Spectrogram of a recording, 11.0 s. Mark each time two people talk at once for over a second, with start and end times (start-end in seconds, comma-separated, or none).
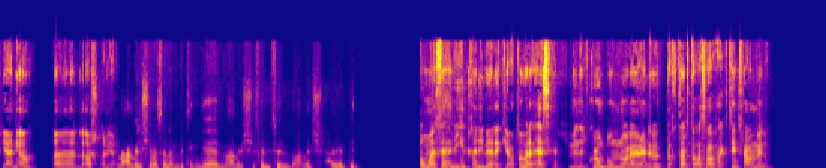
none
